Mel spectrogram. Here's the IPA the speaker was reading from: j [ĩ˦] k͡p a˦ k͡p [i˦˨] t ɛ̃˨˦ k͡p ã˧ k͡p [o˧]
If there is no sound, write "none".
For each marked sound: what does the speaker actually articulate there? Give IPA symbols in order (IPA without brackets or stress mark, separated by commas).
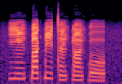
ĩ˧, i˦˨, o˨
